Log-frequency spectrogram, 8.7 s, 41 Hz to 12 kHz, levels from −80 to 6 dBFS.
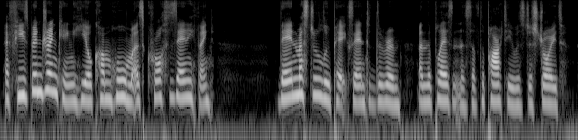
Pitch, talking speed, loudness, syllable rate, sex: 205 Hz, 175 wpm, -21 LUFS, 4.8 syllables/s, female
